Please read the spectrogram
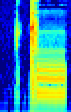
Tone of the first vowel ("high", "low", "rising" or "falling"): high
